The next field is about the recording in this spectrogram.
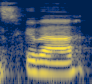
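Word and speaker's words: Tsukuba: I went to a store again in Scuba. Um, that's how the the locals pronounced it.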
